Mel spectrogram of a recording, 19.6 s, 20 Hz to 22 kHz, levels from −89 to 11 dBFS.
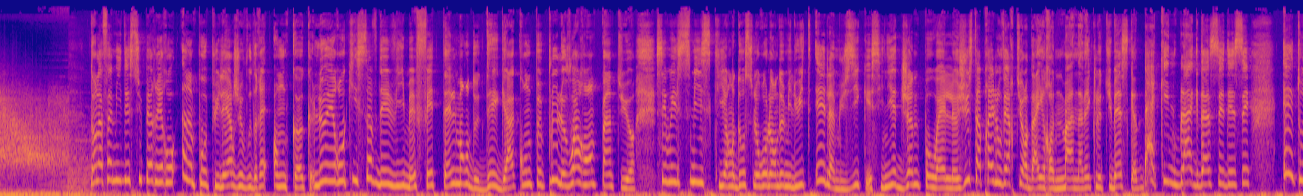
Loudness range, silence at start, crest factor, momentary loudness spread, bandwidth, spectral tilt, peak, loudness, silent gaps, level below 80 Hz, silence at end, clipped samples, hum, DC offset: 1 LU; 0 s; 12 dB; 4 LU; 19 kHz; -3 dB/octave; -4 dBFS; -16 LUFS; none; -24 dBFS; 0 s; under 0.1%; none; under 0.1%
